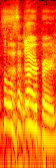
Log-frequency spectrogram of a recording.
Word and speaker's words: starboard: Starboard? Starboard. Like bird? Like Starboard, even though it's spelled differently?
